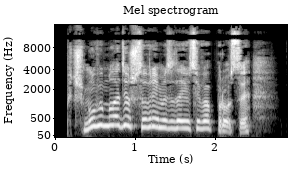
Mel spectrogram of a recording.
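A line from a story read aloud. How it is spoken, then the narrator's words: Grumbling. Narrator (Russian): проворчал Стоик обширный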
